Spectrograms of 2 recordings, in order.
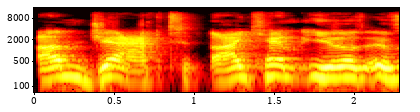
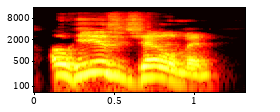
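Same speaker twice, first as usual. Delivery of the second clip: announcer-style TV voiceover narration. Retelling a dating show scene: imitating the show's voiceover guy. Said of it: "the voiceover guy says".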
